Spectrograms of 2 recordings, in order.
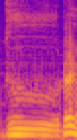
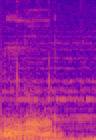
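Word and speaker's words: ν: 얘기했던 광전 효과에서 사용하는 진동수 누를 나타내는 거라고 읽어요 누 누 그다음에 여기 h 밑에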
